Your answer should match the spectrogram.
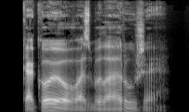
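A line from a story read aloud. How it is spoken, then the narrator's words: Plain. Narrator (Russian): спросил Атон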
